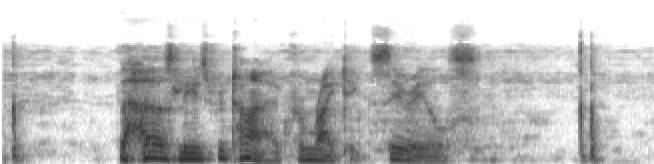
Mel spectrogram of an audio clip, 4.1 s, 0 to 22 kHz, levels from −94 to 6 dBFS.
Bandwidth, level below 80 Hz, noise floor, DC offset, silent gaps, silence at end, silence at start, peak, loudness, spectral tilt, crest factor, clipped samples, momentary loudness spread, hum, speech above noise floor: 9.8 kHz; -56 dBFS; -53 dBFS; under 0.1%; none; 0.35 s; 0.05 s; -2 dBFS; -20 LUFS; -4.5 dB/octave; 20 dB; under 0.1%; 14 LU; none; 33 dB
